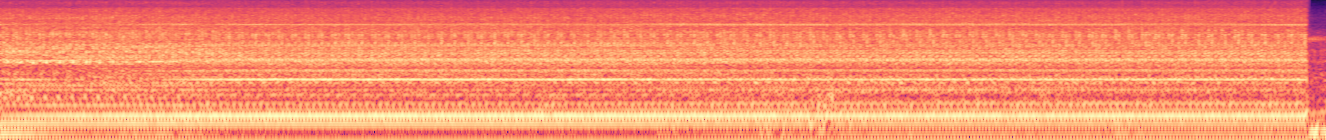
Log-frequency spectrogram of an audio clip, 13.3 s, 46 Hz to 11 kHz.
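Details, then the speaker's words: Homemade aluminum tracked snowcat with 1.9L ALH turbo diesel and hydrostatic drive on first shakedown, with a major oil leak; steady, low diesel rumble with even beat and no knock or misfire, running smooth and healthy. "Sounds good, runs good, haven't thrown a track. Other than that, you know, major oil leak, it's pretty good."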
